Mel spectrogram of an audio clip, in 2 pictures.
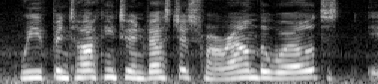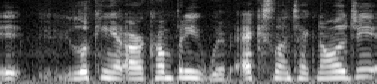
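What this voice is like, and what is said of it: Canadian accent. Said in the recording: “you have an accent ... I was born in Canada.”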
